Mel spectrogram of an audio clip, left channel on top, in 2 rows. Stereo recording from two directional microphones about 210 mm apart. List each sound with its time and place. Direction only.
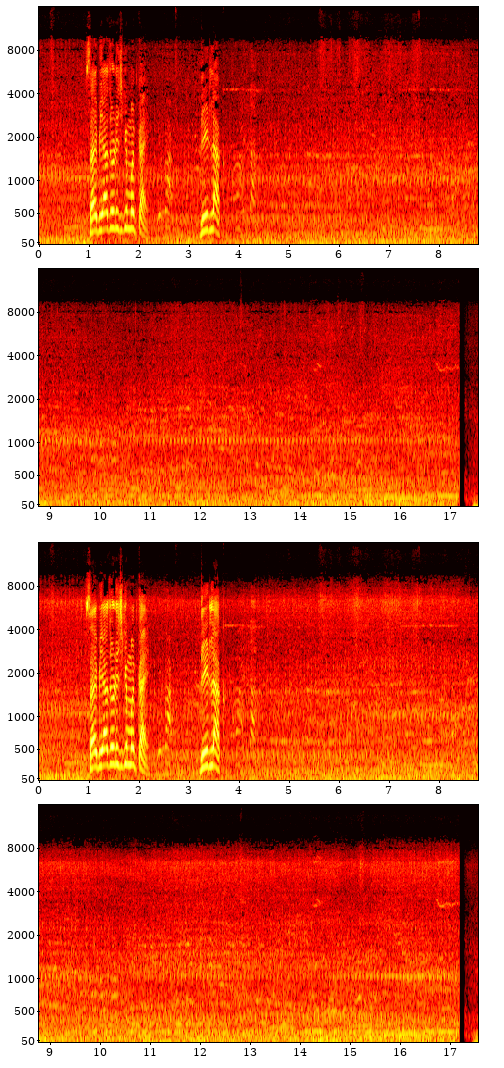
1.0 s speech: 5° right (ahead or behind)
3.2 s speech: 20° right (ahead or behind)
